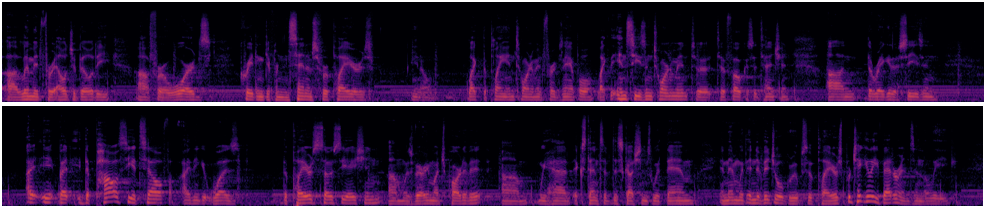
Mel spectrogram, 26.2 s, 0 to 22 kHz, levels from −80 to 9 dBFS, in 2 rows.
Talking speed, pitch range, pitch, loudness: 165 wpm, 110-125 Hz, 115 Hz, -37 LUFS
